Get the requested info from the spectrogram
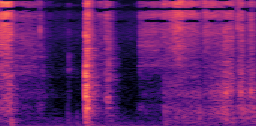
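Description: Cardboard sleeve sliding off a watch box, with one sharp tap about two-thirds of a second in and a soft scraping rustle building near the end.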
